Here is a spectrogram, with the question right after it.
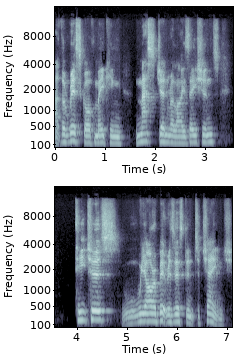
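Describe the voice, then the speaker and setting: This is an ordinary speaking voice with ordinary pitch variation. The background is quiet. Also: man, fairly high pitch for a man, fairly slow pace. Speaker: school educator presenting at seminar. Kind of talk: conference presentation. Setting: auditorium with live translator and zoom.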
